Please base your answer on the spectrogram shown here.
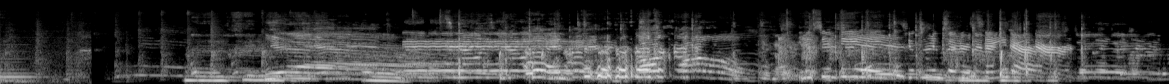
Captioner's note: applause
